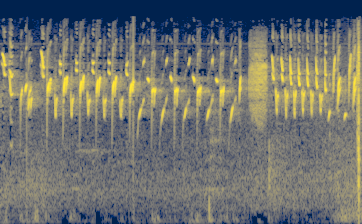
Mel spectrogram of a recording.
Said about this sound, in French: En Algérie, on l'appelle le maknin. C'est un petit oiseau aux couleurs vives et aux chants mélodieux.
